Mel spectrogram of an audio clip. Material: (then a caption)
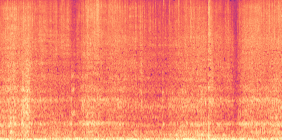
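Buckwheat. Long acrylic nails scratch and rake through a small heap of dry buckwheat grains spread loose on a wooden table. A steady, gritty rustle and patter of shifting grains fills the clip, with a low hum underneath and brighter scratchy swells.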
